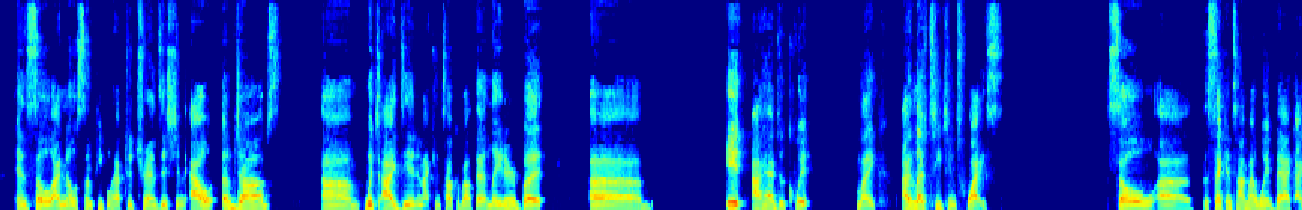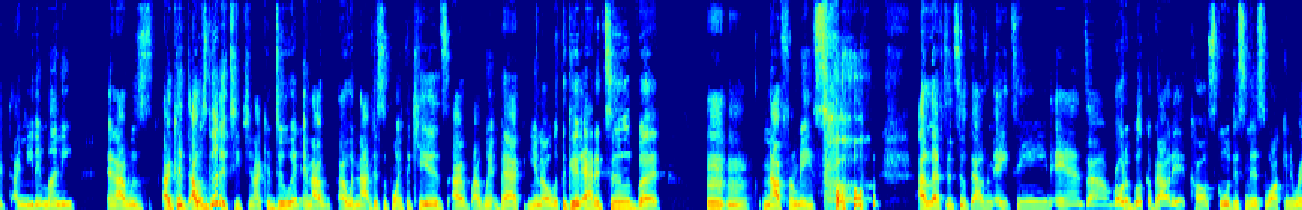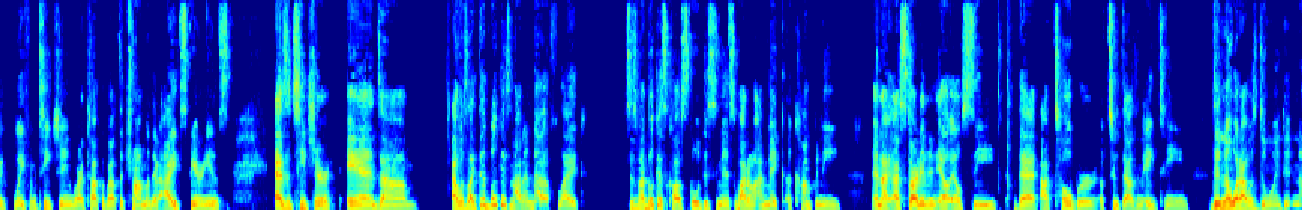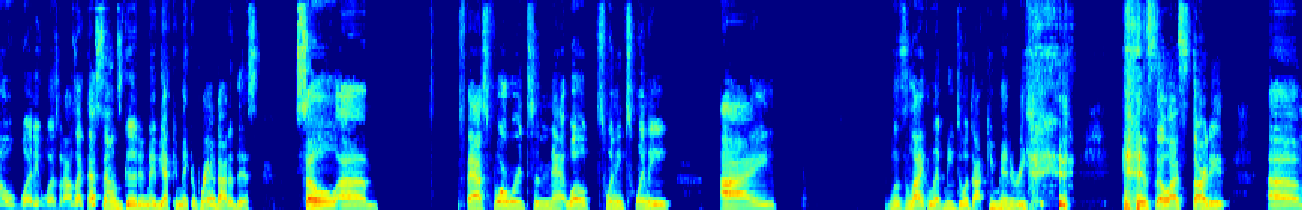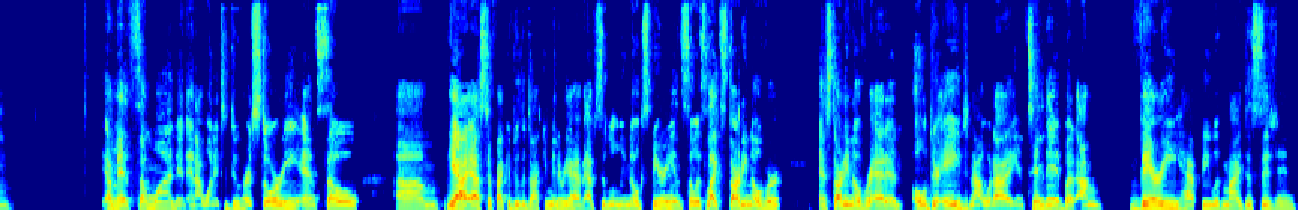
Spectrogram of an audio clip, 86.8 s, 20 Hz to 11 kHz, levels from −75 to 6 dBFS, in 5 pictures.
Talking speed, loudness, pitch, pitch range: 170 wpm, -22 LUFS, 200 Hz, 180-230 Hz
